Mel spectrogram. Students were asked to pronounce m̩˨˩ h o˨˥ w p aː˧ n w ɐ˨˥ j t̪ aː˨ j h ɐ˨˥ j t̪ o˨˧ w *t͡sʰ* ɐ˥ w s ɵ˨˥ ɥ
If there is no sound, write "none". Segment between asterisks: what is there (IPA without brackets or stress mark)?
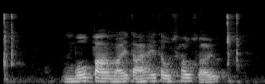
t͡sʰ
